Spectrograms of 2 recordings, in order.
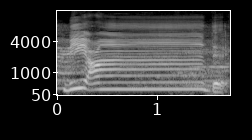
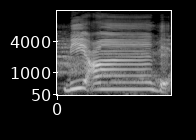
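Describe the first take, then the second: First: The long vowel is held for four counts. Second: The long vowel is held for two counts. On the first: A reading pace suited to beginners. "kalau empat juga boleh" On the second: A fast recitation pace. "bi'ad itu dua"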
